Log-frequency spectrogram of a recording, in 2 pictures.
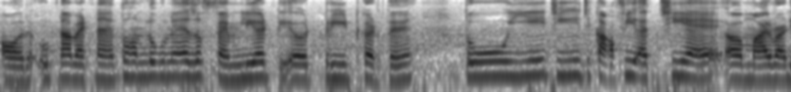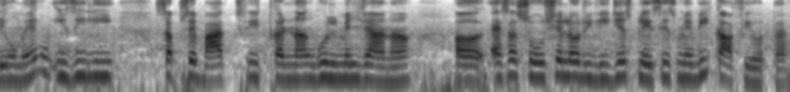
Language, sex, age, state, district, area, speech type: Hindi, female, 45-60, Rajasthan, Jodhpur, urban, spontaneous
